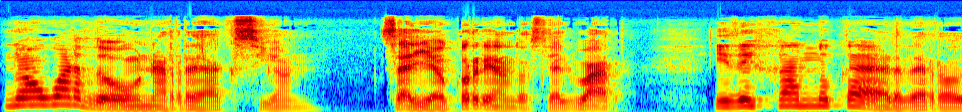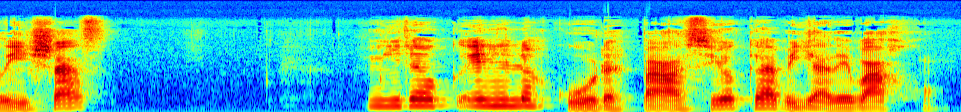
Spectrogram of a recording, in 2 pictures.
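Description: Sex: man. Role: audiobook reader. Style: dramatic, expressive narration with lively pitch. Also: moderate pace.

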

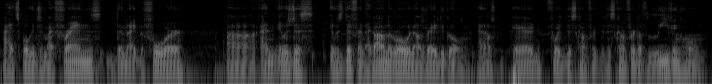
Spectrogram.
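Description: Deep-voiced man telling a personal story. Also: fairly quick. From Canada. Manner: animated, acts out quoted voices. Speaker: podcast host.

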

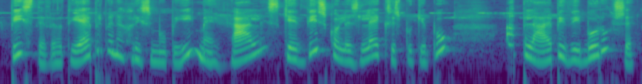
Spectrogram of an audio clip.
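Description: A woman storyteller narrating a children's fairy tale in an expressive, melodic way. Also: medium pitch. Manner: expressive, melodic reading with vivid emphasis.

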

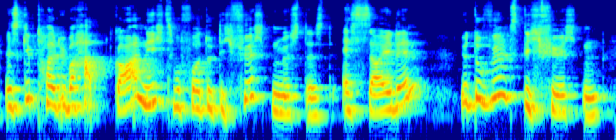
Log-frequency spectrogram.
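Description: A woman's voice: on the high side, animated, moderate pace, a little mellow, lightly acted. A woman voicing a kindly, wise creator woman, soothing and folksy. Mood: gentle. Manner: soothing, folksy, fond of dialect fillers. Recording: roomy echo.

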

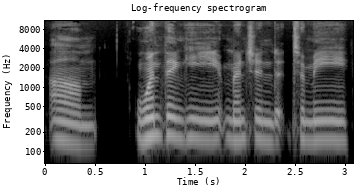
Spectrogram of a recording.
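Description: A man with a nasal voice co-hosting a casual podcast, talking animatedly and swinging his pitch up and down. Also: little pitch movement, takes it slowly, clean tone, dry recording, lo-fi sound. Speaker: podcast co-host and pastor.

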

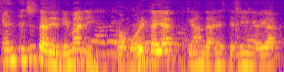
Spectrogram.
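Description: A man's voice: fairly high pitch, fairly quick. A man in casual conversation explaining words and giving everyday examples of how they are used. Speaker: native speaker teaching words. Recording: echoey room.

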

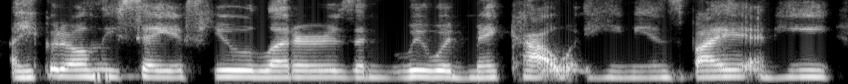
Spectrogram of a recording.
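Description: A woman's voice: on the low side, monotone, a little fast, a little mellow, no echo. Brief: woman, late 30s, from Iraq, podcast guest, reflective, dry close sound. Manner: reflective, with frequent fillers. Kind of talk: casual interview talk.

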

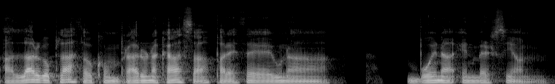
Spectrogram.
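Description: A man's voice: rumbling low, slow, warm tone. A man from the United States teaching English phrases in a lesson, explaining patiently and reading each example twice with an American accent. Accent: American English in his English examples. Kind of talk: language lesson narration.

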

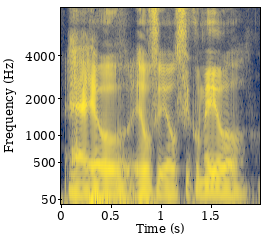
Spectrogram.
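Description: A man, co-hosting a casual chat in a relaxed, joking way. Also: deep voice, slow pace, vocal fry, clean tone, no room sound. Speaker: podcast co-host.

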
